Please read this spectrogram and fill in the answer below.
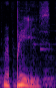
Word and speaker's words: reprise: you say these words it comes from French for reference is how it said and that's why in English it said us reprise so it's kind of between an uh schwa sound and an e sound repeats there's a stress on that second syllable and a z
